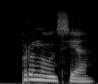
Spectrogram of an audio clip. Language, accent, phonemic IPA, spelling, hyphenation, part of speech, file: Portuguese, Portugal, /pɾuˈnũ.sjɐ/, pronúncia, pro‧nún‧ci‧a, noun, Pt pronuncia.ogg
- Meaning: pronunciation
